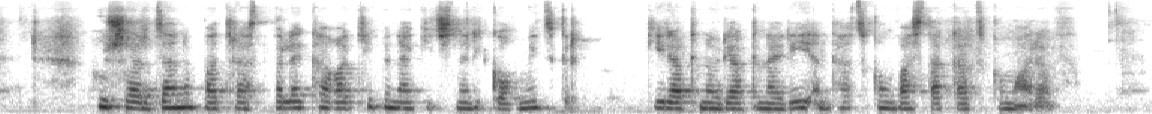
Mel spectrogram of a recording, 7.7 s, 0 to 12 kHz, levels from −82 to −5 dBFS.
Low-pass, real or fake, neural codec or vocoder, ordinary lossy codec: 10.8 kHz; real; none; Opus, 16 kbps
